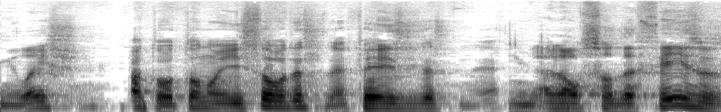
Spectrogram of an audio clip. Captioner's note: speaking japanese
